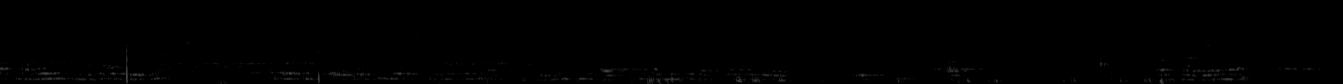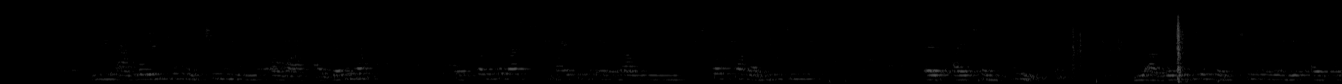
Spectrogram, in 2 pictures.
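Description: A woman speaks steadily into a microphone, heard over loudspeakers in a large room.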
